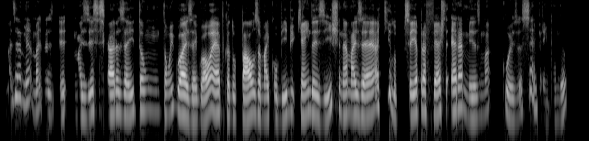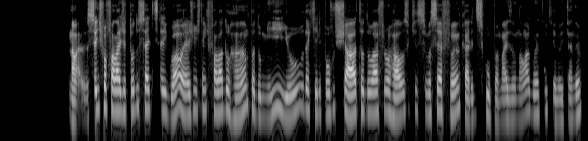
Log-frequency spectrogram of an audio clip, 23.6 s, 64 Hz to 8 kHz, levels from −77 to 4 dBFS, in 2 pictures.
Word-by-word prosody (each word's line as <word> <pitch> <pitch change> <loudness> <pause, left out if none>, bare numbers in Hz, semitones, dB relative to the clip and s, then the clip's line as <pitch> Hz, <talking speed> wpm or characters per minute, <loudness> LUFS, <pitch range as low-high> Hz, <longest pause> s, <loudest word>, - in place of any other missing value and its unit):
Mas 285 - -15
é 290 - -3
a - - -7
minha, 240 0 -9
ma 175 +1 -7 0.2
es 160 -2 -11
e 165 +1 -6 0.3
mas 150 -1 -6
esses 175 +3 +1
caras 165 +1 +3
aí 155 0 0
estão 180 0 -5 0.2
estão 165 -2 -8
iguais, 165 -7 +5
é 135 - -1
igual 135 +1 +3
a 195 - +7
época 170 -3 +2
do 145 0 -10
Pawsa 160 +4 +5
Michael 145 0 -5
Bibi, 155 +6 -5
que 155 - -3
ainda 165 +3 -1
existe, 220 - -2
né, 160 -1 -1
mas 160 -1 0
é 155 +2 +4
aquilo, 320 - -5
você 160 - +1
ia 175 +2 +3
para 175 -1 0
festa, 170 +1 -1
era 180 +3 +4
a - - +2
mesma 155 +2 -8 0.2
coisa 135 -1 -8
sempre, 190 -2 -6
entendeu. 130 +2 -14 1.8
Não, - - +6
eh, - - -8
se 145 +6 +6
a 185 - +7
gente 195 - -1
for 210 - +4
falar 185 -3 +6
de 175 -1 -4
todo 180 +3 -6
o - - -7
set 190 -2 +1
ser 185 - 0
igual, 170 +3 +2
aí 155 - +1
a - - 0
gente 180 +3 -9
tem 185 - -10
que - - -13
falar 175 0 +2
do 185 - -3
Rampa, 165 +7 -4
do 150 -3 -9
Me 155 +8 -8
You, 170 +9 -5
daquele 180 -3 -6
povo 165 +2 -8
chato 165 0 +6
do 170 0 -2
Afro 170 +1 +1
House, 150 +4 +1
que 185 -1 -16
se 175 -1 -5
você 165 +3 +1
é 175 - +4
fã, 160 +2 -3
cara, 135 -9 -3
desculpa, 145 -2 -3
mas 130 +1 -7
eu 135 0 -12
não 135 +3 -9
aguento 165 -1 -7
aquilo, 140 -7 -12
entendeu. 140 +5 -8
165 Hz, 210 wpm, -24 LUFS, 150-180 Hz, 1.8 s, a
